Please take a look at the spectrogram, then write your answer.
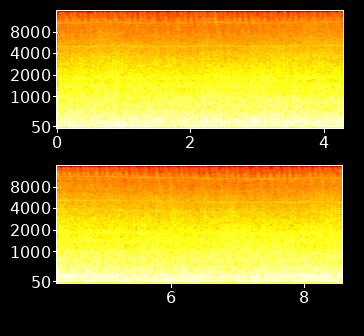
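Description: A helicopter flies in Ghost Recon Wildlands, its rotor producing a steady, loud, rapid chopping throb with an engine whine that holds constant throughout, close by and with no voices.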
